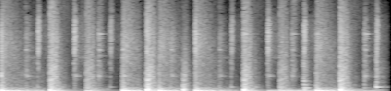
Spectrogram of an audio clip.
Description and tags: big beat, dance, funk, breaks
